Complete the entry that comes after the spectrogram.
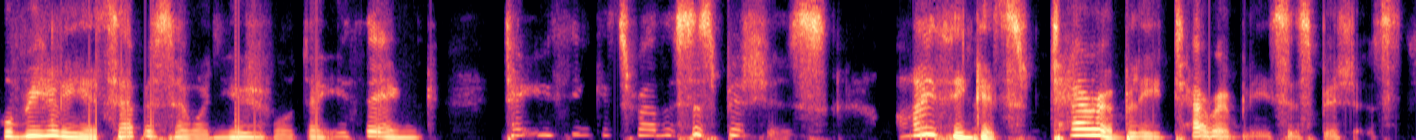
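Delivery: hammed-up genteel English accent; put-on English accent. Vlogger pulling the English thing on the lady, mock English accent. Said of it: "pulling the whole English thing on her".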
